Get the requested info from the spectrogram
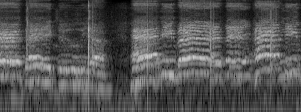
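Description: A small group of adults singing together, with hands clapping along; the singing breaks off briefly about two seconds in, then carries on.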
